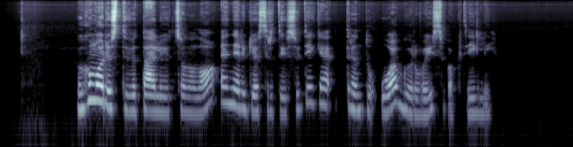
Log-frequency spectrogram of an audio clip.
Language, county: Lithuanian, Vilnius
